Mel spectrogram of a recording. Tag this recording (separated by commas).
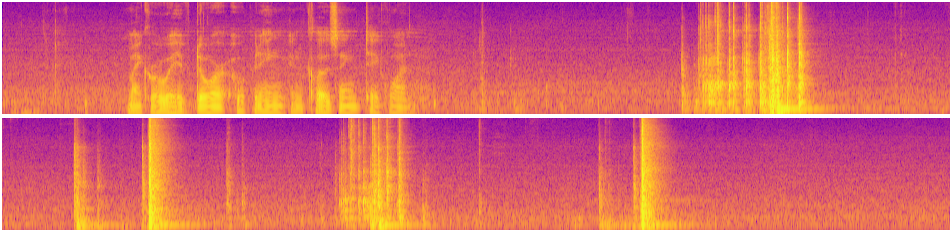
Domestic sounds, Microwave oven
